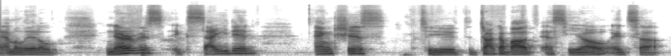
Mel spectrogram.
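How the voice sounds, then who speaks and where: A man from Argentina, a guest on a livestream, chatting upbeat and talkative with light humor over a video call. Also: fairly low pitch. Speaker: agency CEO, guest. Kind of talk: casual livestream chat.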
